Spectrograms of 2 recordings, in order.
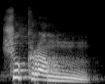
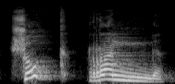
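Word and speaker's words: شكرًا: Como está muy cercano la pronunciación, muchos dicen shukram, no, no es shukram con n al final. Shokran shokran es un tenuín.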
